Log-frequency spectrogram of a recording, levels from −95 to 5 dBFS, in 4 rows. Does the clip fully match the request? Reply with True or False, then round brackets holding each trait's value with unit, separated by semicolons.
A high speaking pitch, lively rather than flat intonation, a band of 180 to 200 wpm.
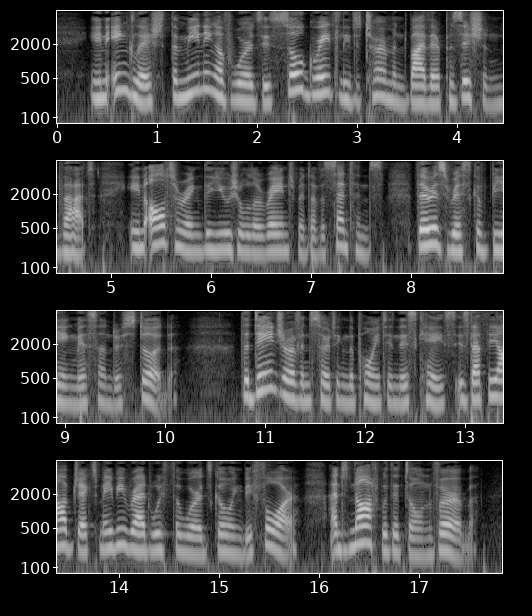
False (200 Hz; 3.5 semitones; 185 wpm)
